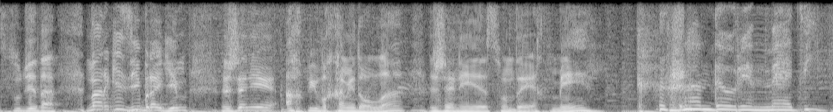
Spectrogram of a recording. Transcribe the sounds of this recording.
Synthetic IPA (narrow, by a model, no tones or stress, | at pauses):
st̪ud̪ijad̪ɑnɑɾɡʲezijbɾɑɡʲimʒæne̞ɑqpijbəqʰːɑmed̪olˠːɑʒæne̞so̞nd̪ɑjɑqme | ʒɑnd̪æwɾenmæd̪ij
